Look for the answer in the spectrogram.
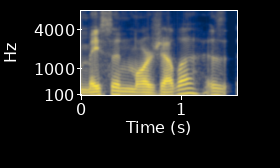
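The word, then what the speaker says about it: Maison Margiela: And this is a Mason Margiela.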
